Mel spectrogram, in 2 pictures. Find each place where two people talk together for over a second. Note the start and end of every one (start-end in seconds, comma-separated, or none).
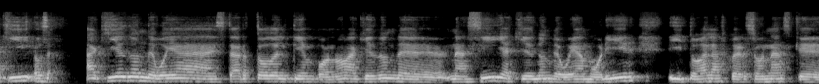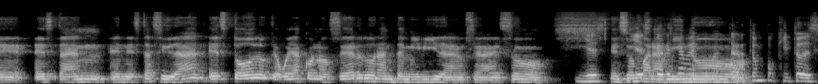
14.3-15.8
